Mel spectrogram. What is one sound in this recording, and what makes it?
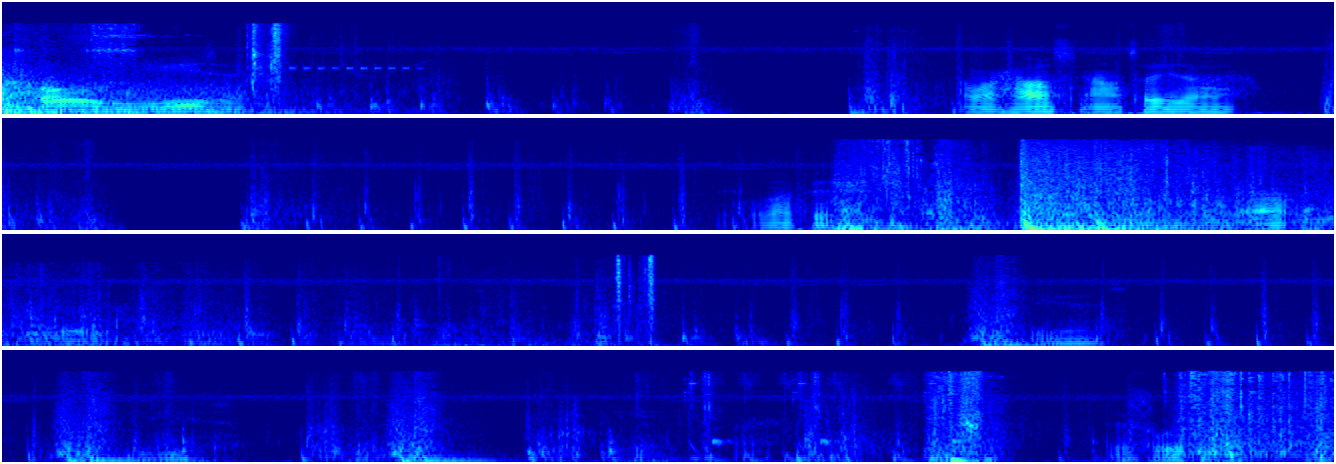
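Quick footsteps run over grass and stone.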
